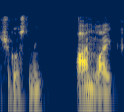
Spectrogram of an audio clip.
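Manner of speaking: usual speaking voice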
